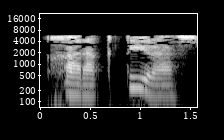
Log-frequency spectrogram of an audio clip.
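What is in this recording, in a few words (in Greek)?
"xaraktiras", Greek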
